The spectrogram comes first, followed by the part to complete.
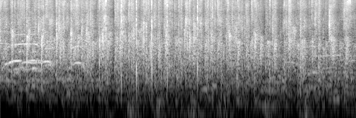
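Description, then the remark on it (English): Sustained applause from an audience, a dense steady patter of many hands clapping at an even loudness for several seconds, with a few faint voices and a brief whistle mixed in. “Round of applause”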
